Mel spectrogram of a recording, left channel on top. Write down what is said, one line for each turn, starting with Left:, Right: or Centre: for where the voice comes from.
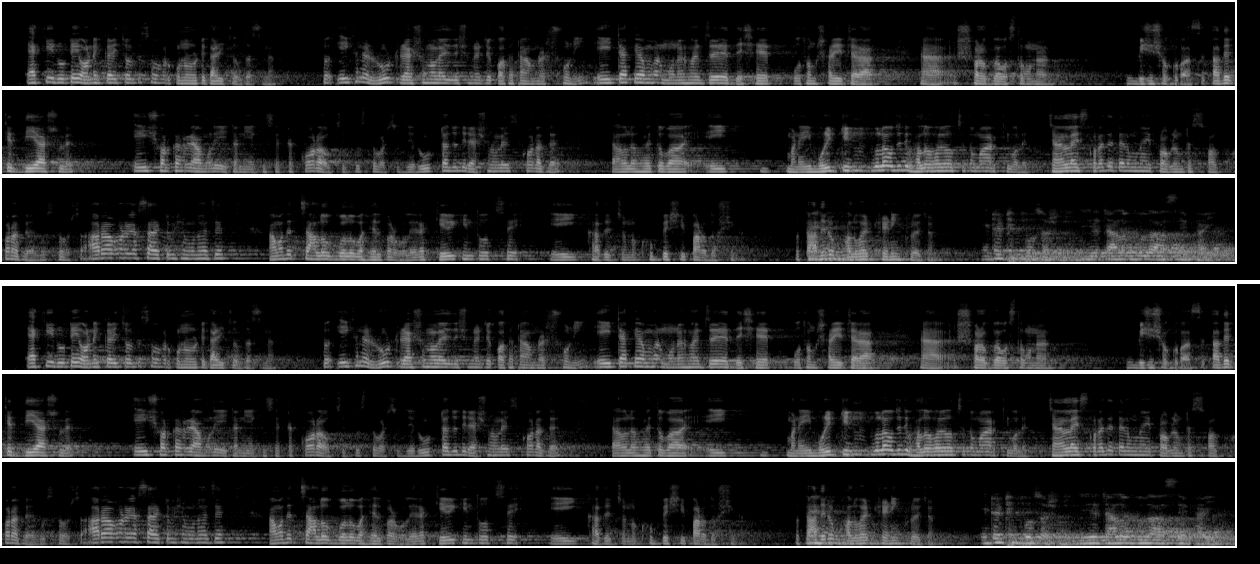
Centre: একই রুটে অনেক গাড়ি চলতেছে আবার কোনো রুটে গাড়ি চলতেছে না তো এইখানে রুট রেশনালাইজেশনের যে কথাটা আমরা শুনি এইটাকে আমার মনে হয় যে দেশের প্রথম সারির যারা আহ সড়ক ব্যবস্থাপনার বিশেষজ্ঞ আছে তাদেরকে দিয়ে আসলে এই সরকারের আমলে এটা নিয়ে কিছু একটা করা উচিত বুঝতে পারছো যে রুটটা যদি রেশনালাইজ করা যায় তাহলে হয়তো বা এই মানে এই মুরির টিন গুলাও যদি ভালোভাবে হচ্ছে তোমার কি বলে চ্যানেলাইজ করা যায় তাহলে মনে হয় প্রবলেমটা সলভ করা যায় বুঝতে পারছো আর আমার কাছে আরেকটা বিষয় মনে হয় যে আমাদের চালক বলো বা হেল্পার বলো এরা কেউই কিন্তু হচ্ছে এই কাজের জন্য খুব বেশি পারদর্শী না তো
Right: হ্যাঁ,
Centre: তাদেরও ভালোভাবে ট্রেনিং প্রয়োজন
Right: এটা ঠিক বলছো আসলে যে চালক গুলা আছে ভাই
